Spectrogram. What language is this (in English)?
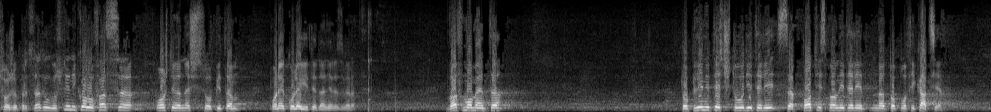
Bulgarian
